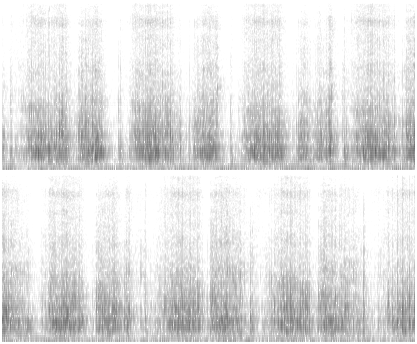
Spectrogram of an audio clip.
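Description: Long nails scratch the lower front panel of a hollow black glossy croc-embossed leather bag. The result is a steady run of soft, raspy scratching strokes with a papery texture, each swelling and fading in turn. Most of the sound sits in the low-mid range, with little deep bass or bright hiss.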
